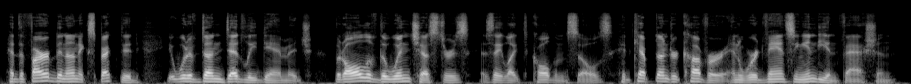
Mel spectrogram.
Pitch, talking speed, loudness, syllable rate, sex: 105 Hz, 205 wpm, -19 LUFS, 6.0 syllables/s, male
